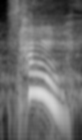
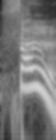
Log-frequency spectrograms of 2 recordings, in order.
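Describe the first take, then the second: First: It starts with a plain, soft s sound. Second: It starts with a tense, strong s sound.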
